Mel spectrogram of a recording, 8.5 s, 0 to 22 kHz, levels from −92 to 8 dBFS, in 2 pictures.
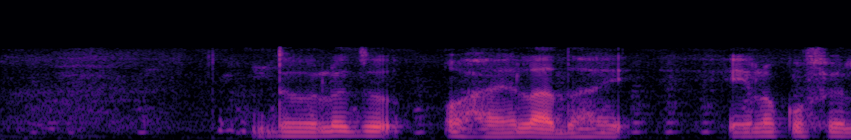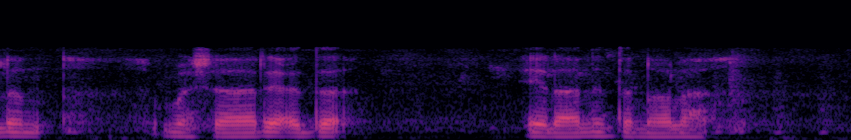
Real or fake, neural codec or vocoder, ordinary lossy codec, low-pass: real; none; Opus, 64 kbps; 5.4 kHz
